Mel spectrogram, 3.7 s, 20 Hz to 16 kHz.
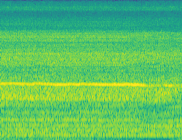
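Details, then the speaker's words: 2002 Acura TL just after alternator replacement, engine started after sitting about a week: steady engine rush with a thin constant whine from the new alternator, smooth, no chirp or growl, battery light off; normal alternator whine. "i can hear it whining right now it's the sound of the alternator"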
